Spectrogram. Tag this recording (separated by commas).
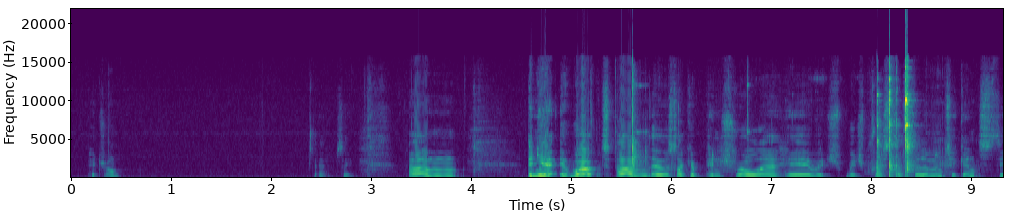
Speech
